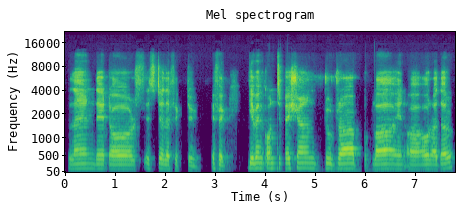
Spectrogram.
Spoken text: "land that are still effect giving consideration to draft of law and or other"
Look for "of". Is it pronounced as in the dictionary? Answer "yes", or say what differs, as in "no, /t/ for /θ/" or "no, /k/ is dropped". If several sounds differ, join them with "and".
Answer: no, /p/ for /v/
